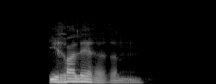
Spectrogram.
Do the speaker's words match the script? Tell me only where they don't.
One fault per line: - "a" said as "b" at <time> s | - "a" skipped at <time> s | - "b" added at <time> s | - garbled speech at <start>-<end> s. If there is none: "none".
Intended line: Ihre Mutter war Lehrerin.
- "Mutter" skipped at 0.7 s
